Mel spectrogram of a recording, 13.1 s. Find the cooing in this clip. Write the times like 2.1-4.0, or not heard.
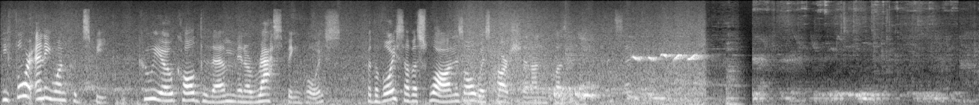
7.1-13.0.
